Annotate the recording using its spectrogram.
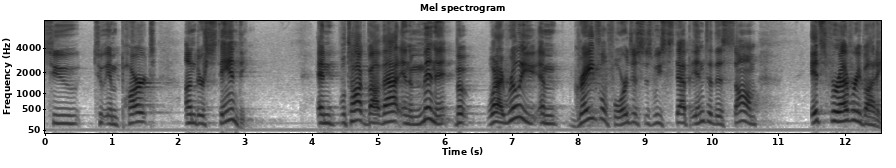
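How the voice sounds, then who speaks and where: A man's high, bright, sharp voice in a Southern US accent, raised and projected, fairly slow, with ordinary pitch variation. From US South. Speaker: pastor. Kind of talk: sermon. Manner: repetitive false starts.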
